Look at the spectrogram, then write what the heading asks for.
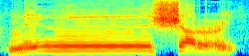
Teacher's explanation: Ikhfa itu artinya samar. Jadi bunyi nun mati itu disamarkan dengan huruf berikutnya.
